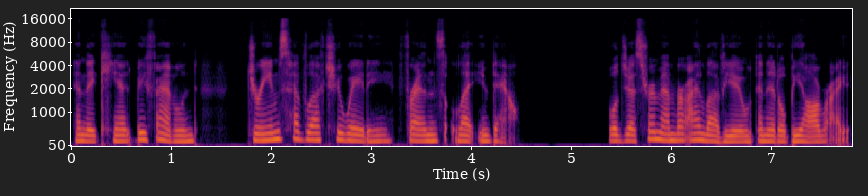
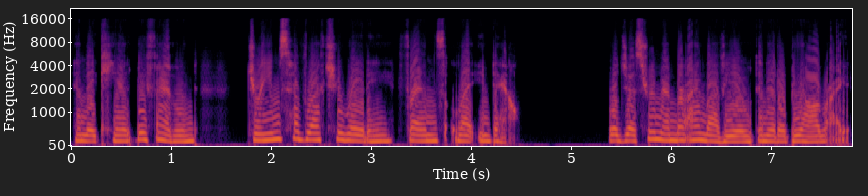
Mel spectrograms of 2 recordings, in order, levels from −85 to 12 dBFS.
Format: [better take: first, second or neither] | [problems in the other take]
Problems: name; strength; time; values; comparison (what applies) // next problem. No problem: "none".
first | distortion; heavy; 6 dB below the speech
